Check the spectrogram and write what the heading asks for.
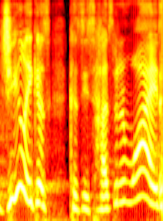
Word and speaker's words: Gigli: And well, it was Gigli. The other G is silent.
